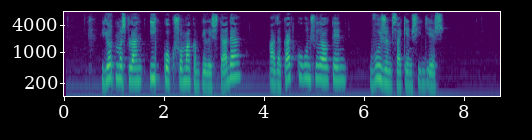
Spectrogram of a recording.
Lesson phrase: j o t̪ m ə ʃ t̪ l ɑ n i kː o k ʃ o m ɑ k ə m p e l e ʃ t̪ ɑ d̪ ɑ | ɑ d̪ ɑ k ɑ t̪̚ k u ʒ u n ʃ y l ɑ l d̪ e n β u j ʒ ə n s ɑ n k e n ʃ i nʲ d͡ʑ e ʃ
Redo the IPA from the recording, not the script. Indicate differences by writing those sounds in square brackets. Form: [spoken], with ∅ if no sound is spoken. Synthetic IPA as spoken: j o t̪ m ə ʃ t̪ l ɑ n i kː o k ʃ o m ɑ k ə m p e l e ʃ t̪ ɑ d̪ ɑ | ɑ d̪ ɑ k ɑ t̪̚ k u [ɣ] u n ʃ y l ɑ l [t̪] e n β u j ʒ ə [m] s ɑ [∅] k e n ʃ i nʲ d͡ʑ e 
